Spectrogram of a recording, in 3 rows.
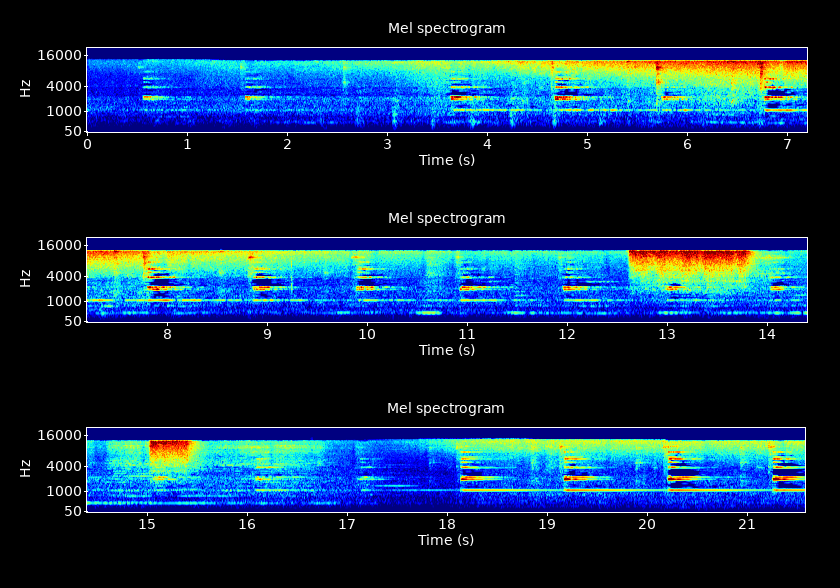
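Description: NJ Transit commuter train, a Comet V cab car pushed by an ALP-46A electric locomotive, arriving and stopping at a platform, its bell ringing about once a second, louder near the end. A steady high squeal of wheels and brakes runs under the bell while the train moves, with two short bursts of air hiss about two-thirds of the way through.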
